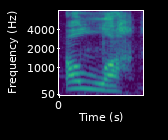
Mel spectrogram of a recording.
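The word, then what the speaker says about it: الله: நீட்டம் கொடுத்து ஓதணும் யஷா அல்லாஹ் அல்லாஹ் என்கிற வார்த்தையில் இருக்கக்கூடிய லாம் ஷத்தாக்கு முன்னே இடம் பெற்றிருக்கக்கூடிய ஃபத்ஹா சோ இந்த அல்லாஹ் என்கிற வார்த்தையை நல்ல வல்லினமா உச்சரிக்கணும் யஷா அல்லாஹு ரப்புல் ஆலமீன்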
